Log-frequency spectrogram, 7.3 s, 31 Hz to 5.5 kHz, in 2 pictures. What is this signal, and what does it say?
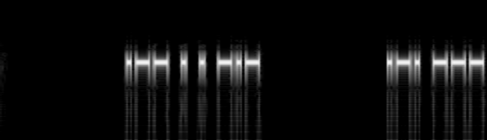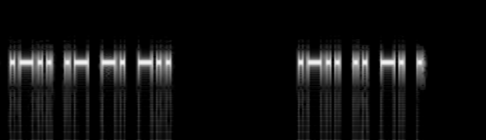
Morse code, heard as a keyed tone, about 34 wpm, 550 Hz. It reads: WEEK ROLAND LINE
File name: Ultimate Word List / 35WPM Ultimate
